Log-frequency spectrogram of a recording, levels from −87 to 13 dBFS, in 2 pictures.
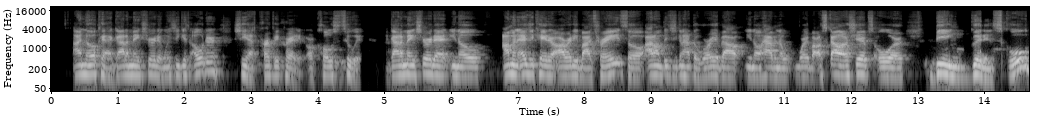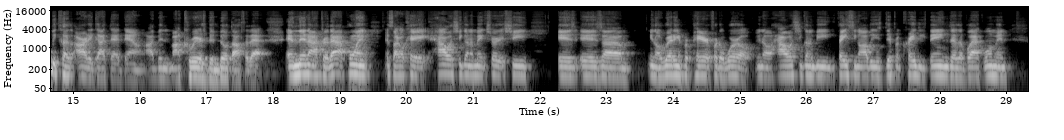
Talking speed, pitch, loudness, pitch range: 235 wpm, 125 Hz, -18 LUFS, 120-135 Hz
